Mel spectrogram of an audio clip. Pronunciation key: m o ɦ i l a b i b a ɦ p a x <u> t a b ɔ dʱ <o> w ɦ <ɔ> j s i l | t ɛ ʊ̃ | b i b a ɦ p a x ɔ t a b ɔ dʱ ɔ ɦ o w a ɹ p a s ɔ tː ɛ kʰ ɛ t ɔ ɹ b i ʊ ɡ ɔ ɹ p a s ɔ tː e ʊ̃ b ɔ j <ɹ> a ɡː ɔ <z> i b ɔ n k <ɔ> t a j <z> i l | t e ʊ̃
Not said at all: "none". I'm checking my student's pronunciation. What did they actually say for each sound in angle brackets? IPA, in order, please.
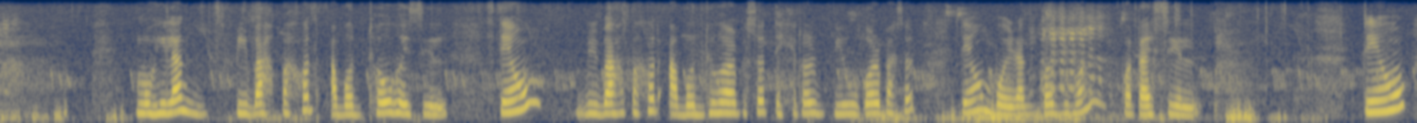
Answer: ɔ, ɔ, o, ɹ, z, ɔ, s

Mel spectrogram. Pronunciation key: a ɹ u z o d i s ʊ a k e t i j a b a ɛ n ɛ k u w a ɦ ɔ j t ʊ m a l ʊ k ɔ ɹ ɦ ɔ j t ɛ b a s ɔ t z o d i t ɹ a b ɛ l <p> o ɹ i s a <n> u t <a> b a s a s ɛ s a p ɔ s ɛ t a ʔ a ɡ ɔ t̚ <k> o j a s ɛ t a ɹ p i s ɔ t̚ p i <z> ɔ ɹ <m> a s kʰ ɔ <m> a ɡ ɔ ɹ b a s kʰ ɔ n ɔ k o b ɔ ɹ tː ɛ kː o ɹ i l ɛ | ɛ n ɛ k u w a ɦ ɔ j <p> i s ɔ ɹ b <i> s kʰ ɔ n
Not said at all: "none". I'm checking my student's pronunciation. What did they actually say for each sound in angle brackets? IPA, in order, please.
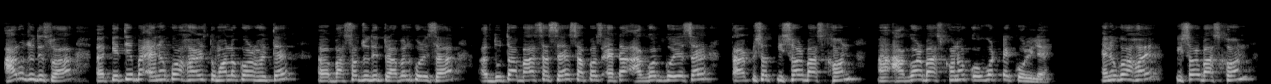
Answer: k, d, a, ɡ, s, b, n, p, a

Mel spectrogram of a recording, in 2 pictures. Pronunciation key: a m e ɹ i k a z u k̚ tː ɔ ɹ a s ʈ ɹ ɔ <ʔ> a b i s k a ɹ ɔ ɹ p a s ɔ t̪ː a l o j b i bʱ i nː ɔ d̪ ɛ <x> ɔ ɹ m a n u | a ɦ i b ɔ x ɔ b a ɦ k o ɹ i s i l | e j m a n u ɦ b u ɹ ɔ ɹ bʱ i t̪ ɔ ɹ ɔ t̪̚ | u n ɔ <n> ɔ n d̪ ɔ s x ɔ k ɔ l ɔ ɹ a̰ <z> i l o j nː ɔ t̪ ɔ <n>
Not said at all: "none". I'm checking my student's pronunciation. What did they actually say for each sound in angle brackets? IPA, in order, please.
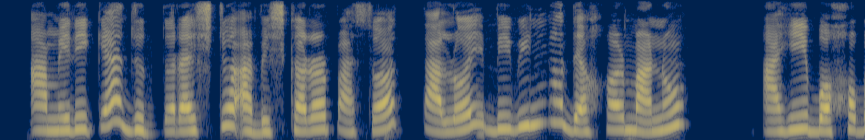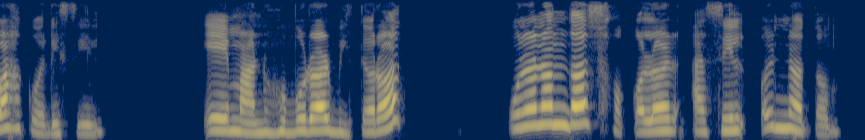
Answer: ʔ, x, n, s, m

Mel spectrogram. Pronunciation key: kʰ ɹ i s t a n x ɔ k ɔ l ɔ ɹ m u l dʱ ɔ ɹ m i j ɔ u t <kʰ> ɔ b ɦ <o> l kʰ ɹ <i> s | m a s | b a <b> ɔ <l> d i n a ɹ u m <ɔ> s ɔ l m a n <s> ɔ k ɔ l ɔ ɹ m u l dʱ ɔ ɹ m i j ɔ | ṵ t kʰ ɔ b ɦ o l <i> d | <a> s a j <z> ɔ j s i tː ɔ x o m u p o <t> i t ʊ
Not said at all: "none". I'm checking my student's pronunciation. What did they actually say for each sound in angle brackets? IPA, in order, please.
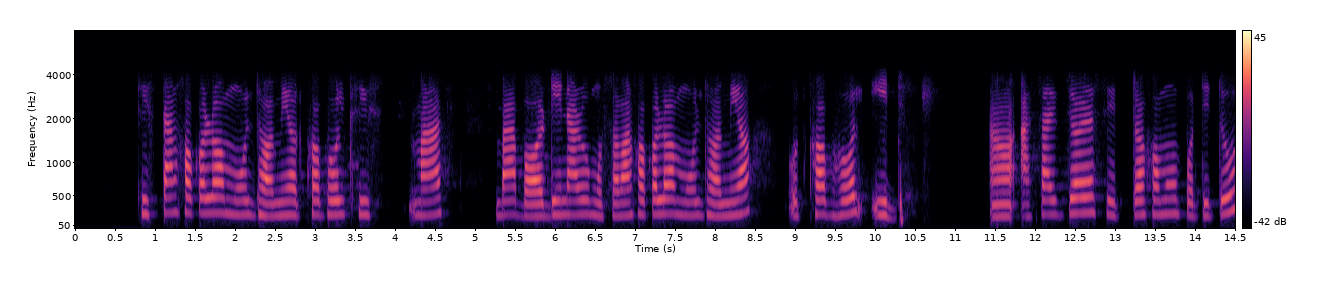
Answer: kʰ, o, i, b, ɹ, u, x, i, a, z, t

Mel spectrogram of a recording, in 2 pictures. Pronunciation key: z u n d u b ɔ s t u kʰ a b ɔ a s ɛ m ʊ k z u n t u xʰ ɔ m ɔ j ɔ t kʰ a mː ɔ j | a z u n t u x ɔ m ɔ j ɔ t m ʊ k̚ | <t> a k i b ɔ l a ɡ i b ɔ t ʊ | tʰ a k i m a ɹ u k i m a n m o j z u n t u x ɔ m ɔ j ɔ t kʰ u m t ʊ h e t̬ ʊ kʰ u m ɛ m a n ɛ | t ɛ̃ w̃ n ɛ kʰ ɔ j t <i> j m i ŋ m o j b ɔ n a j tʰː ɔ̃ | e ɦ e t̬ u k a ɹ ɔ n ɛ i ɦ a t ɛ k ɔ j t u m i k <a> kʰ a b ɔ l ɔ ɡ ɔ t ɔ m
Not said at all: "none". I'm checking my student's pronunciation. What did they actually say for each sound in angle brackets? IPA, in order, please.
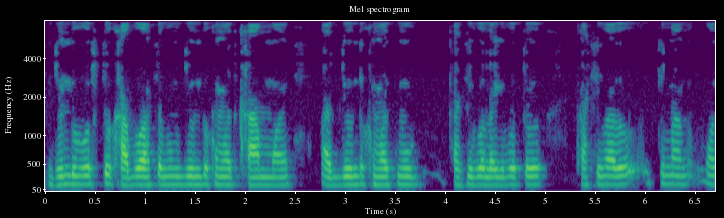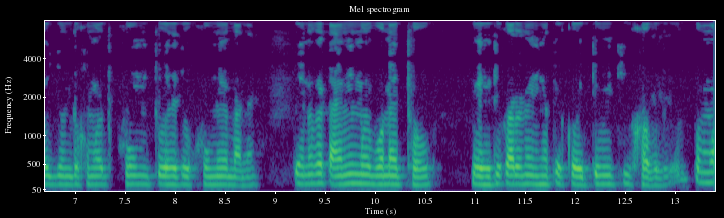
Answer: tʰ, a, i

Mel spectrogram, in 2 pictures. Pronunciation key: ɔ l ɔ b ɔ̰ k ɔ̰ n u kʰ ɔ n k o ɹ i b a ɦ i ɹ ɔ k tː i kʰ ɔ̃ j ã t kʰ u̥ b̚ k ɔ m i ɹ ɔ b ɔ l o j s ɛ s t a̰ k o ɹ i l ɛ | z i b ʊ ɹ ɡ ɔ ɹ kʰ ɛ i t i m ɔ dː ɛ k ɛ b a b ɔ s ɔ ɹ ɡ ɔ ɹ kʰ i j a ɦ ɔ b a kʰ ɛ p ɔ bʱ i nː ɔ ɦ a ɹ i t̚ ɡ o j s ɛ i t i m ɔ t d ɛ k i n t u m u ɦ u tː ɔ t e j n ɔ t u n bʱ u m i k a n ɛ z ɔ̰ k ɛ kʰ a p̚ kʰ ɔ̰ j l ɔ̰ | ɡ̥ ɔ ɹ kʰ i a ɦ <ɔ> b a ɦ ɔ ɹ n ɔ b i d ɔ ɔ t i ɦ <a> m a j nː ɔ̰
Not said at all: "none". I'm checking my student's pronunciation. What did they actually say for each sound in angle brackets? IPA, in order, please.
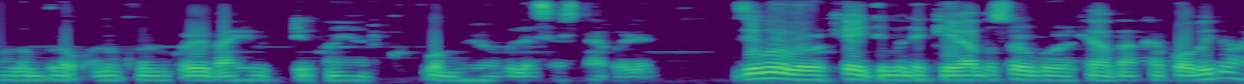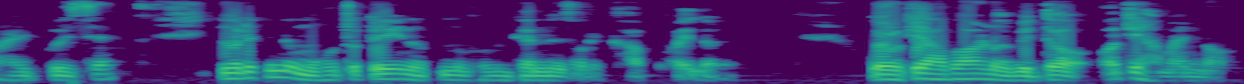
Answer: ɔ, a

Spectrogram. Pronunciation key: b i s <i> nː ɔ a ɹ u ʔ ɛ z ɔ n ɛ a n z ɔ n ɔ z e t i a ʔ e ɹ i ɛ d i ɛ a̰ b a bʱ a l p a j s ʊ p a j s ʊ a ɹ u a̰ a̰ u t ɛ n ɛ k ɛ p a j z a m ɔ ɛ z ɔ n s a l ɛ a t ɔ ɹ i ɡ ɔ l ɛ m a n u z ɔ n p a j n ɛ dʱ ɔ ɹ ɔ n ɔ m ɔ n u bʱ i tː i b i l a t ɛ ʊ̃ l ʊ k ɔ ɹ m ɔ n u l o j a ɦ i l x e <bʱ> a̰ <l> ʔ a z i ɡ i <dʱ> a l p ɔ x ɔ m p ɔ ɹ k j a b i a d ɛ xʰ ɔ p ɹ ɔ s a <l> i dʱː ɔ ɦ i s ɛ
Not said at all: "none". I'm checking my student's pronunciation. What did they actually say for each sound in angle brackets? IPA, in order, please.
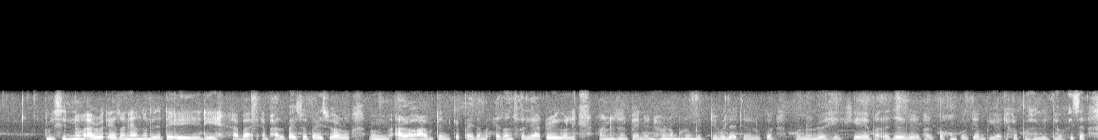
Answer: i, bʱ, l, bʱ, l

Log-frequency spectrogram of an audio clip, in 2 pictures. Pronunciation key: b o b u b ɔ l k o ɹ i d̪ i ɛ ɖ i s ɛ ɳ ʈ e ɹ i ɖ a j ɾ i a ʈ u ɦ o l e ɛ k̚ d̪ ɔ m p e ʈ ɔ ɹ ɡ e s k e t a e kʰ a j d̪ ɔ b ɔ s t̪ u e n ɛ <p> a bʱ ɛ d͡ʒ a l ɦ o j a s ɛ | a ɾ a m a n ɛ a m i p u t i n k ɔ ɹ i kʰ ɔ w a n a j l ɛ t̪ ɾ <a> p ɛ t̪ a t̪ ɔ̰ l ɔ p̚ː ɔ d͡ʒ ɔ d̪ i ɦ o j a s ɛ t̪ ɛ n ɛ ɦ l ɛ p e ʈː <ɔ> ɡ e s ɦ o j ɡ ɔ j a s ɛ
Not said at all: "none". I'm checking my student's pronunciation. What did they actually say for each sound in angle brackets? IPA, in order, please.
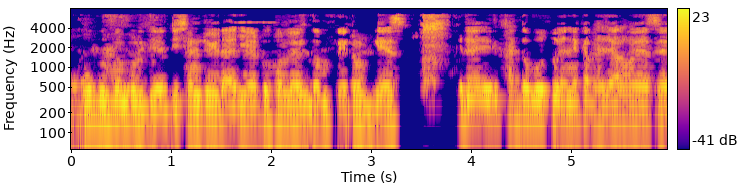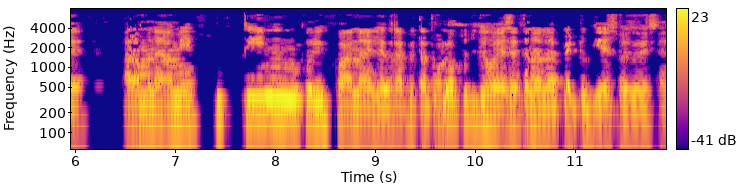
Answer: k, a, u

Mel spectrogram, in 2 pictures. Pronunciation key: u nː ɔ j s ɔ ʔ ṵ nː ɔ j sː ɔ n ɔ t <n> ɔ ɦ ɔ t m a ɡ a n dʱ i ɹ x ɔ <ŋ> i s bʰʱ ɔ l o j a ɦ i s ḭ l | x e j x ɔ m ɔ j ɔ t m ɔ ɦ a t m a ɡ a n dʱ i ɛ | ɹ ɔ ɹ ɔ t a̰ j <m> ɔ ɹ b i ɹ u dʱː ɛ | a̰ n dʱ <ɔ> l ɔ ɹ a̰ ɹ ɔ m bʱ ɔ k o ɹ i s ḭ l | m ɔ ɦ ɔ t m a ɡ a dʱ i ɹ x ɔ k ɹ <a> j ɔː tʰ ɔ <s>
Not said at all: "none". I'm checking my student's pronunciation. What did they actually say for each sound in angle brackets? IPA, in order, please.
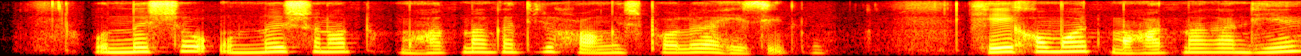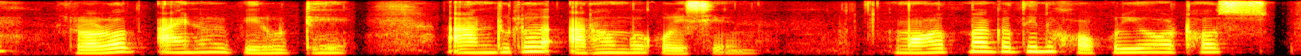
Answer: m, ŋ, n, u, i, s

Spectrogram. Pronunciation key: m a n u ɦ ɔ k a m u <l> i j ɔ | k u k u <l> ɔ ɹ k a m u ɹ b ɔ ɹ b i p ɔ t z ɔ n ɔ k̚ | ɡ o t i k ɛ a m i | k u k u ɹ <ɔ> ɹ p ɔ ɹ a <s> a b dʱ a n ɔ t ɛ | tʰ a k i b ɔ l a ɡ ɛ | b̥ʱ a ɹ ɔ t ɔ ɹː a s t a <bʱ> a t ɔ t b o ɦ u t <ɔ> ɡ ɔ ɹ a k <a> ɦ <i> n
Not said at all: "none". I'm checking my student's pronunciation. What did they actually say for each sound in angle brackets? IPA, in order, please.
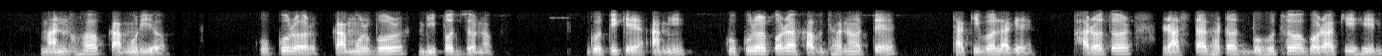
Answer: ɹ, ɹ, ɔ, x, ɡʱ, ɔ, i, i

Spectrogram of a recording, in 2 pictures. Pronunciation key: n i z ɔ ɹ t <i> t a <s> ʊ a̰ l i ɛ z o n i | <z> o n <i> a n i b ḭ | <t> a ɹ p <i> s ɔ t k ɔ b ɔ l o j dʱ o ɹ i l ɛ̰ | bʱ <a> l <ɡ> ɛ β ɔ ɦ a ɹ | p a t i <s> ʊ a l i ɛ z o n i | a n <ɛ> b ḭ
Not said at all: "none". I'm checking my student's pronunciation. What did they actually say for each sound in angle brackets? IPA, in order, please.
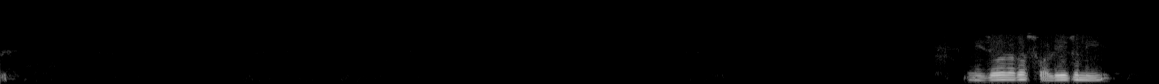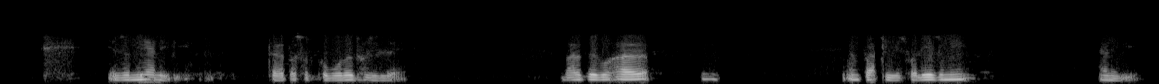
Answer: a, s, z, i, t, a, a, b, s, i

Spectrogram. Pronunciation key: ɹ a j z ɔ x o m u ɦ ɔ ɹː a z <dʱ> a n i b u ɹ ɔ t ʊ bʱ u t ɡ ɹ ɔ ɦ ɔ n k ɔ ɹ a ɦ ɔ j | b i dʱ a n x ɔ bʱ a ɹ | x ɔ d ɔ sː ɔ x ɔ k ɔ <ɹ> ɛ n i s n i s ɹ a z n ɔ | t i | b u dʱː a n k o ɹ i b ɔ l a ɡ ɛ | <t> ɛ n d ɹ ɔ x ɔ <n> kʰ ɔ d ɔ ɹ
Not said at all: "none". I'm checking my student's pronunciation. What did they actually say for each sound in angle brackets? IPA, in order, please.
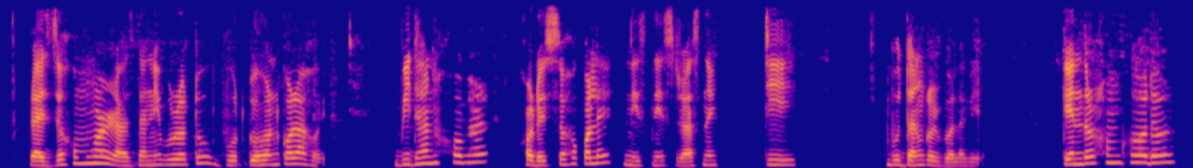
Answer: dʱ, l, k, ŋ

